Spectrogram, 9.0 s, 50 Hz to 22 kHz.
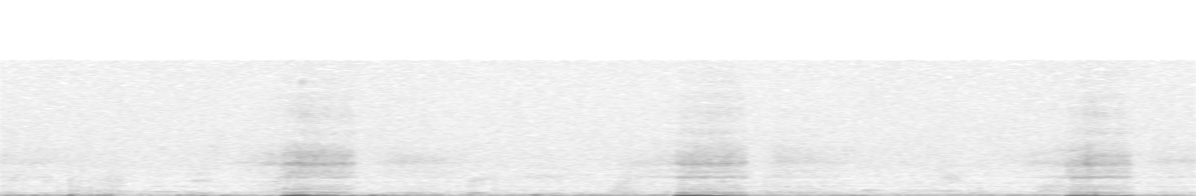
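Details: Golden retriever dog snoring while being petted: three low, fluttering snores about three seconds apart, roughly 20 breaths a minute; steady snoring in sleep.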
